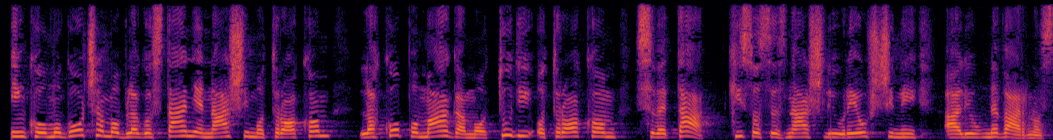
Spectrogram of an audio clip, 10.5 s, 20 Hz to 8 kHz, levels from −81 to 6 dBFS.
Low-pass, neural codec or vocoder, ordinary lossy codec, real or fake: none; none; none; real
